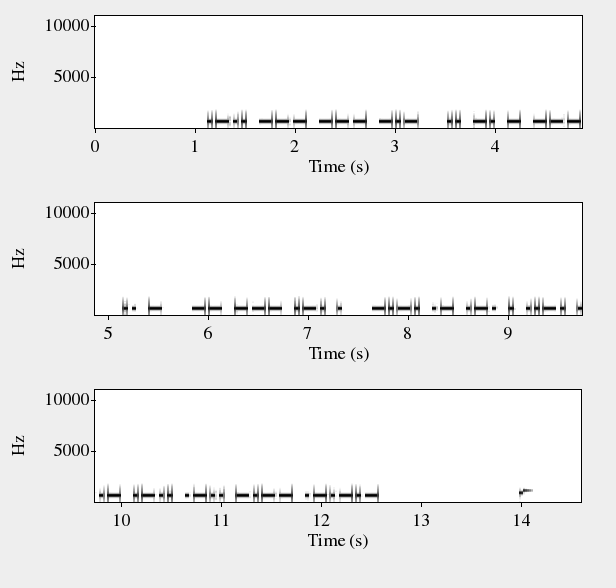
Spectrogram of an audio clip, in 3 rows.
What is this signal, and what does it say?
Morse code, heard as a keyed tone, about 28 wpm, 700 Hz. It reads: LOOK INTO IT MORE CAREFULLY.
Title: Sentences from Top 1300 Words 28wpm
